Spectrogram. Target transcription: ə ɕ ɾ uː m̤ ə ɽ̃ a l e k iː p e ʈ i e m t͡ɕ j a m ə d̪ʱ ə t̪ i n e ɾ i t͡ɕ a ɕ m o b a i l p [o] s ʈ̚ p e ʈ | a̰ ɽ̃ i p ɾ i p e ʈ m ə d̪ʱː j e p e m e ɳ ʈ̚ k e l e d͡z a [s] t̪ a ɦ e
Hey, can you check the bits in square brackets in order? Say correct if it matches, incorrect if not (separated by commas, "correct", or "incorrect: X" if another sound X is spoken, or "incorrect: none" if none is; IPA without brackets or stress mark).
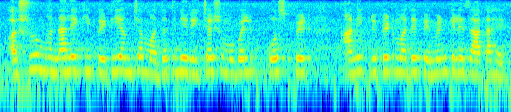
correct, incorrect: none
